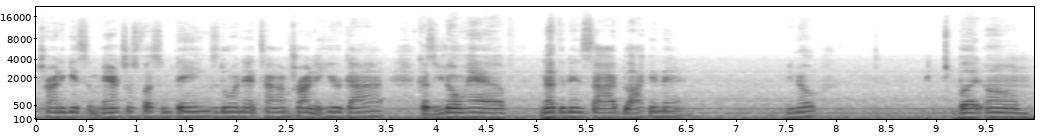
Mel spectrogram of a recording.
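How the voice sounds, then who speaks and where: A man's voice: mid-range voice, noisy background. A man in his forties giving an earnest, preachy faith-based talk on discipline and eating, circling back to the same points as he goes. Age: 40s. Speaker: podcast host. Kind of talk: faith-based motivational monologue.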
